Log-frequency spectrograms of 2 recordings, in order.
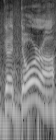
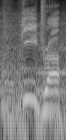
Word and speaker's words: Ghidorah: Jeremy, and he's dressed as Ghidorah, that's the Japanese pronunciation for Ghidra that we know here in the United States.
